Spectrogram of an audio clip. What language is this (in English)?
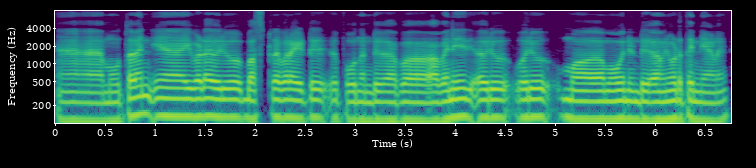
Malayalam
